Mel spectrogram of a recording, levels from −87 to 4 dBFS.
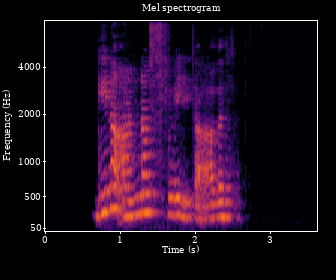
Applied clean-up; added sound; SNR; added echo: neural mask model DeepFilterNet 3.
